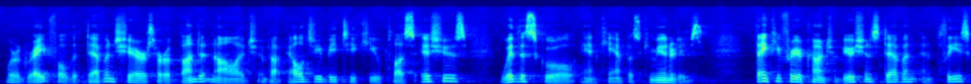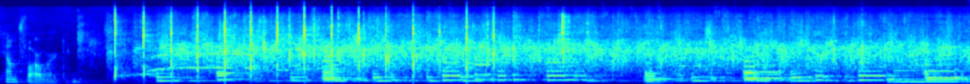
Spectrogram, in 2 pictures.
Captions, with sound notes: We're grateful that Devin shares her abundant knowledge about LGBTQ+ issues with the school and campus communities. Thank you for your contributions Devin, and please come forward. (audience applauds) (light jazz music)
